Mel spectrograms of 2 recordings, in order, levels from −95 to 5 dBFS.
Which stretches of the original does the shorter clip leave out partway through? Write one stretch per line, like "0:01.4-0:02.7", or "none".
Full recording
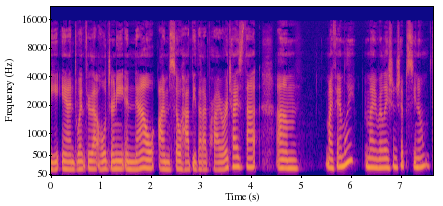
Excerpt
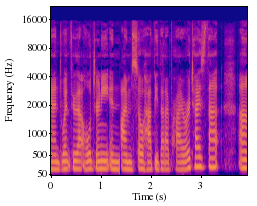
0:01.7-0:02.1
